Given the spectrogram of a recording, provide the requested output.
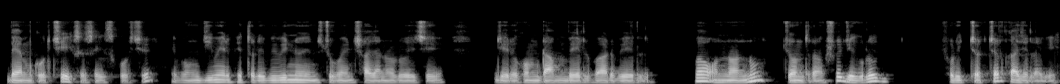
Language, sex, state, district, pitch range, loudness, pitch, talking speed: Bengali, male, West Bengal, Kolkata, 90-100 Hz, -18 LUFS, 95 Hz, 135 wpm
